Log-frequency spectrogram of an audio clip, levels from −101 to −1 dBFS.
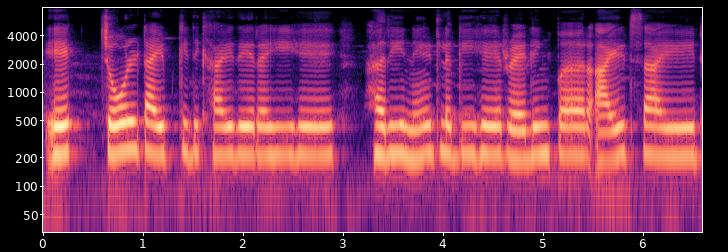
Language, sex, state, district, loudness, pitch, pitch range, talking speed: Hindi, female, Madhya Pradesh, Bhopal, -16 LUFS, 215 Hz, 215-220 Hz, 155 wpm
